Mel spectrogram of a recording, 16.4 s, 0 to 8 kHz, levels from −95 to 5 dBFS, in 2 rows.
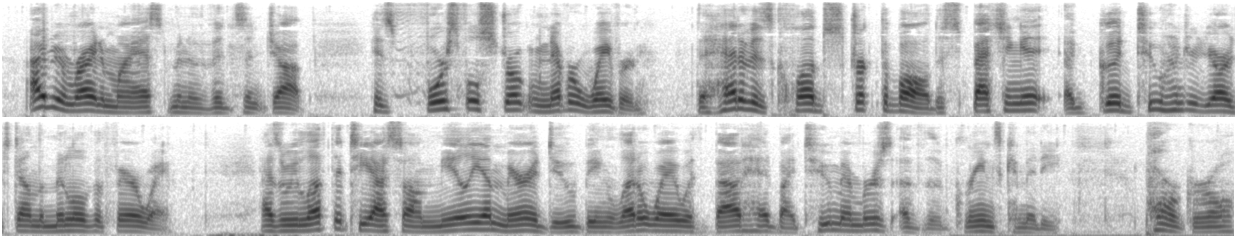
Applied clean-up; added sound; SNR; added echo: none; none; none; none.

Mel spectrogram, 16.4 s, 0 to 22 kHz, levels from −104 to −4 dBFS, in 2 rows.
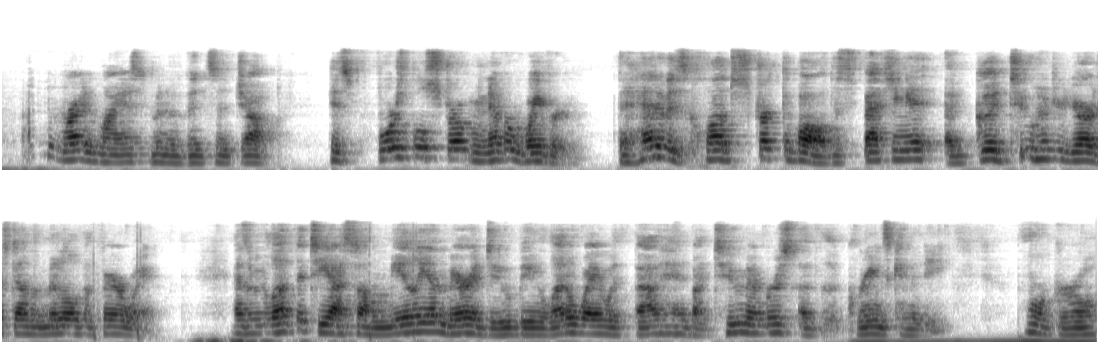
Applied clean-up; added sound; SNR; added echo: neural mask model DeepFilterNet 3.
